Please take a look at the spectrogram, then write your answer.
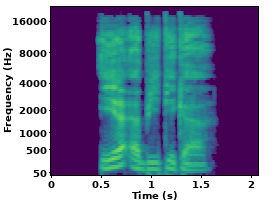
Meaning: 1. comparative degree of ehrerbietig 2. inflection of ehrerbietig: strong/mixed nominative masculine singular 3. inflection of ehrerbietig: strong genitive/dative feminine singular
- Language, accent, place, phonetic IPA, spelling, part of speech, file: German, Germany, Berlin, [ˈeːɐ̯ʔɛɐ̯ˌbiːtɪɡɐ], ehrerbietiger, adjective, De-ehrerbietiger.ogg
